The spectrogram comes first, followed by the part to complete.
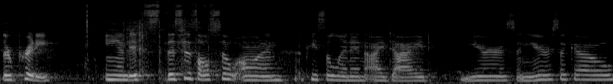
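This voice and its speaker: Against noticeable background noise, a woman with a fairly high pitch speaks at a fairly slow pace in fairly even intonation. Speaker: cross stitch video creator. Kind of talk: casual show-and-tell chat.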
